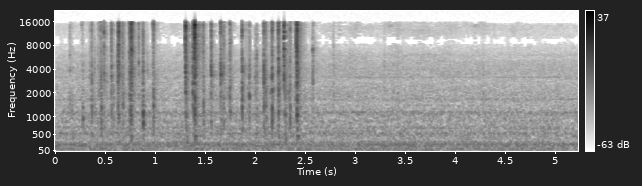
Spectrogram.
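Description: Bare fingertips type on a gray plastic AJAZZ 308i wireless Bluetooth keyboard with round plastic keycaps, close up. A quick run of light, crisp clicky taps fills the first two and a half seconds, then only a low steady background hum remains.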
